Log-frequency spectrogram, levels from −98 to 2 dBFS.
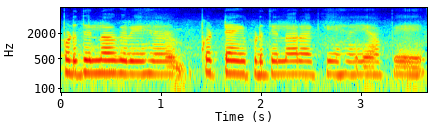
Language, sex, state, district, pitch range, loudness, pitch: Hindi, female, Haryana, Rohtak, 210-225 Hz, -17 LUFS, 220 Hz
